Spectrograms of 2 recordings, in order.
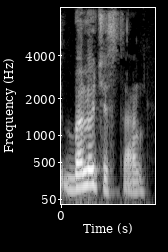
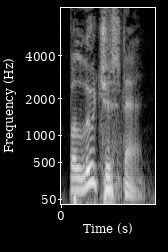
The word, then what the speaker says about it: Balochistan: It's Balochistan. Balochistan. Very good. Yeah. Very Baloch. It looks like Balak, but it's Baloch.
